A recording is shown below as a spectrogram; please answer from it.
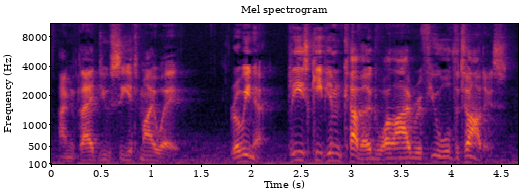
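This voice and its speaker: Man playing an animated, eccentric time-traveling adventurer. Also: fairly low pitch, fairly quick, loud music behind the voice. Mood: wry, confident. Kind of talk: sci-fi audio drama acting.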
